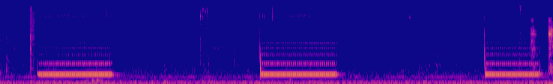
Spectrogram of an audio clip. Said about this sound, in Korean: 그래서 오늘 그 코인리스 대표님한테 이런 앱을 도대체 어떤 아이디어로 만들었는지 한번 궁금해서 여쭤보려고 전화 연결을 한번 해보려고 합니다.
